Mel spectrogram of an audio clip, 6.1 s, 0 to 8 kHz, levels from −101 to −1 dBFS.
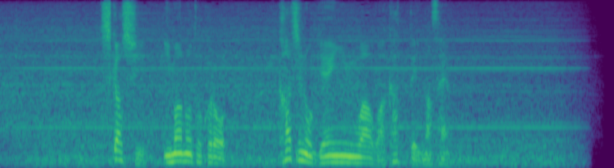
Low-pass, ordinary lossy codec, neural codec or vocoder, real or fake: none; none; none; real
